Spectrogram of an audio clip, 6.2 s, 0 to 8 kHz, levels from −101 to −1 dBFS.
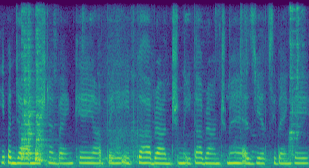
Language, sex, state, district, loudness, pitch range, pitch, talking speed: Hindi, female, Uttar Pradesh, Etah, -19 LUFS, 235-250 Hz, 240 Hz, 145 wpm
